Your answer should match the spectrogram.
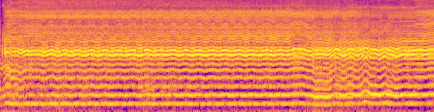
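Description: A man singing a naat without accompaniment, holding one long note through a microphone and PA, with a wavering vocal ornament about five seconds in.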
